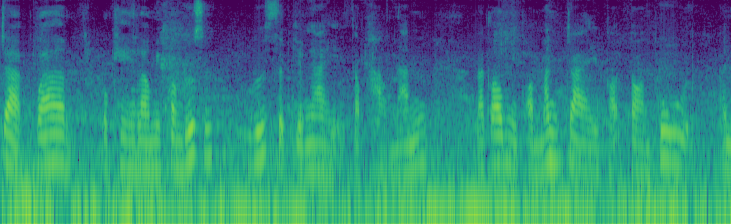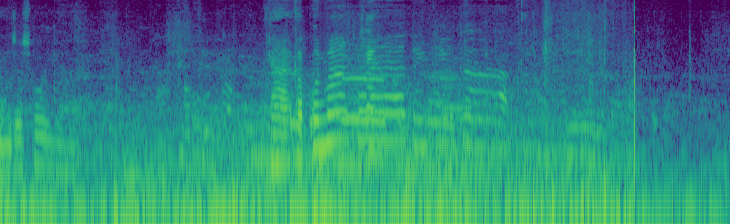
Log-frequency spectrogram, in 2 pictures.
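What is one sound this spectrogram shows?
A woman speaks with animation into microphones close by.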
